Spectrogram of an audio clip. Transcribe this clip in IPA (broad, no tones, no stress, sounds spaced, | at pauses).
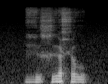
ɦ ʉ x ʉ ħ u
